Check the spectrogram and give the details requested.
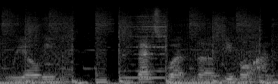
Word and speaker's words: Ryobi: So, this thing was part of Ryobi days this year, and even though I catch myself saying Ryobi sometimes, apparently it's pronounced Ryobi.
